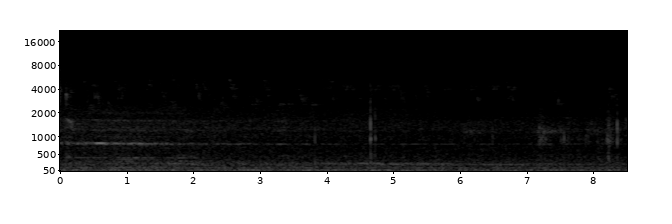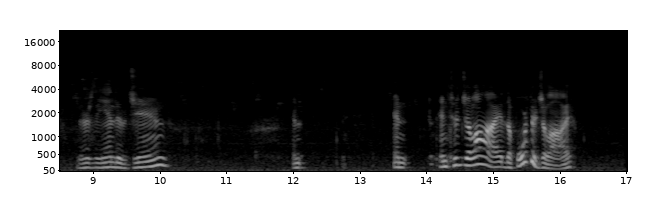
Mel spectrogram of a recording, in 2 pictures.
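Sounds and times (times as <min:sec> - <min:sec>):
birds chirping: 0:00.0 - 0:16.5
low background hum: 0:00.0 - 0:17.0.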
